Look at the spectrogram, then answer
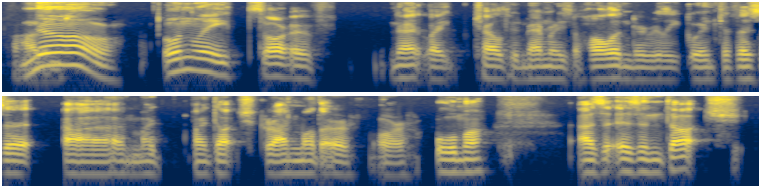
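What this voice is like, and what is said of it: Scottish accent. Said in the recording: “as my accent might give away, I grew up in Scotland”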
